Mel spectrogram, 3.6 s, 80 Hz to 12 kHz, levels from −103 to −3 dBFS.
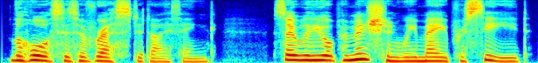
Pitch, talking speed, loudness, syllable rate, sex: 210 Hz, 215 wpm, -17 LUFS, 5.8 syllables/s, female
